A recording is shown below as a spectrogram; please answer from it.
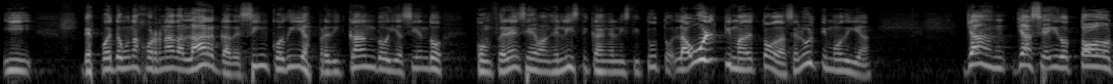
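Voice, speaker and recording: A Salvadoran male preacher delivers a sermon in church, weaving personal testimony into his message. His voice sits high and rings bright. He talks straight to the congregation, often calling them "brother". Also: fairly quick. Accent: Salvadoran Spanish. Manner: storytelling, addresses listeners as "hermano".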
